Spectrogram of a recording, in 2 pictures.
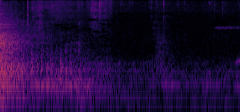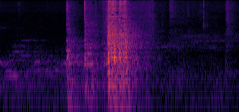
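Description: Clatter of metal parts being handled on a workshop bench: a sharp knock at the start, then two short rattling clinks about four seconds in.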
